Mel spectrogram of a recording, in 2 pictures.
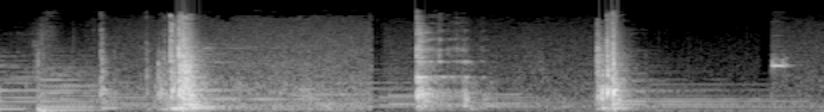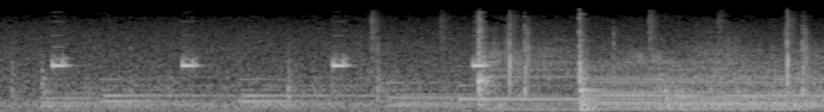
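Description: Background music throughout. Two loud whooshes in the first three seconds, then five short, evenly pitched beeps from a MicroFridge microwave's keypad as its number and start buttons are pressed.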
